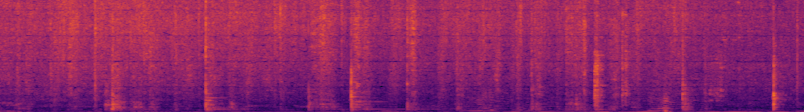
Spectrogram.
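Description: Wooden spatula stirring onions and dry spice powders in a steel kadhai, scraping and knocking against the pan in a series of sharp clacks, over a light frying sizzle.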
